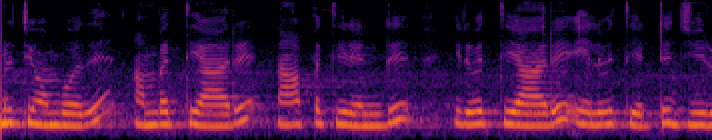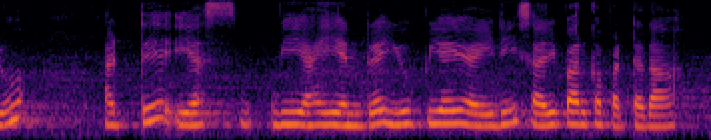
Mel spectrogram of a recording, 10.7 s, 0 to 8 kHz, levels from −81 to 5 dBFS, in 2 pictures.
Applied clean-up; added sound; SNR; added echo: none; none; none; none.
